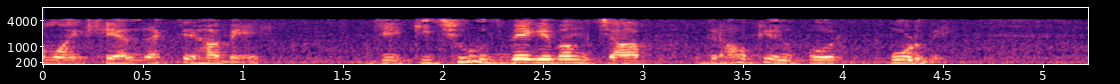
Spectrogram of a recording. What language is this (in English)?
Bangla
